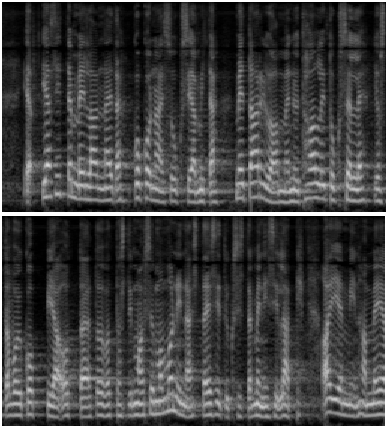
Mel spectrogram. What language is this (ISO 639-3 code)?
fin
